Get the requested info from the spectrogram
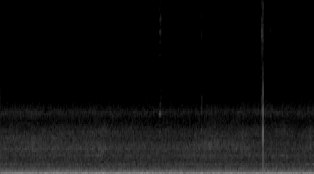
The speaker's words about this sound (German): Und hier ist auch ein ganz schöner Wind. Und hier ist so ein kleiner Baum und immer wenn der Wind kommt, vielleicht hört ihr auch das Rauschen der Blätter, dann fallen so ein paar Blätter ab.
